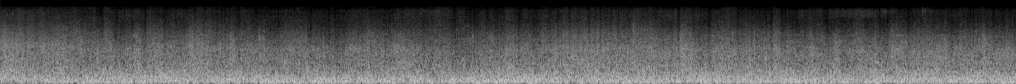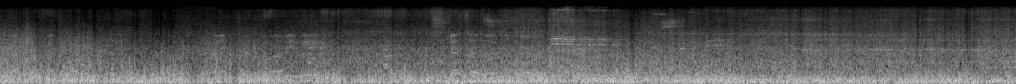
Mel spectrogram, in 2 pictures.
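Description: Wind rushes loudly past a moving motorbike.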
